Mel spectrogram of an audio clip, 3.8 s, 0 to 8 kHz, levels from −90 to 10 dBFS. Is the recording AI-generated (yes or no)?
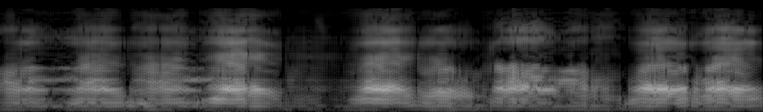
yes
